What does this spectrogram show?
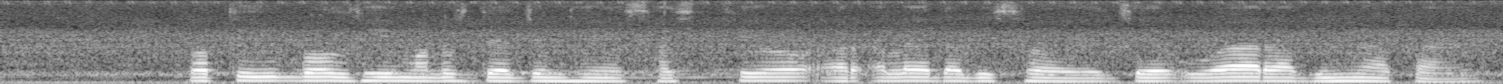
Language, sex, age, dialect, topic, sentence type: Bengali, male, 31-35, Jharkhandi, banking, statement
